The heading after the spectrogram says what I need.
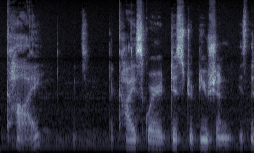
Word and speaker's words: chi: after the greek letter chi the chi-squared distribution is the distribution we'll use it's the greek letter chi it's written chi it's pronounced k-a-i and it's the ancestor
